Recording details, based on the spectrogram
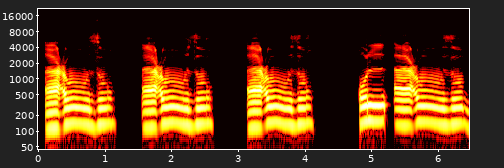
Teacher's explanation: በላይና በታች ባሉ የፊት ለፊት ጥርሶች መካከል ምላሳችንን ትንሽ ያውጥተን ከምንቀራቸው ፊደላት ውስጥ ናት። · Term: ሕሩፍ ለሰውያ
